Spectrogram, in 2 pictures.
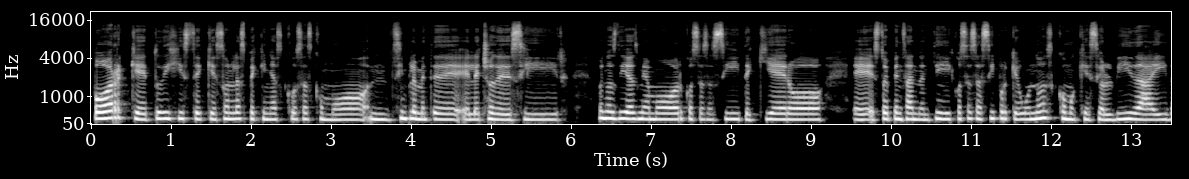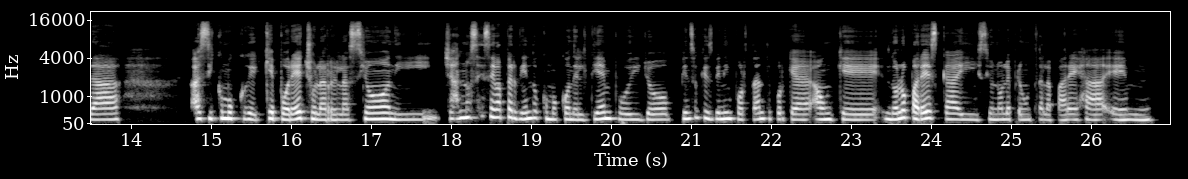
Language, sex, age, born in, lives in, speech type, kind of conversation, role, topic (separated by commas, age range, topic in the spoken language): Spanish, female, 30-34, United States, United States, conversation, unstructured, none, ¿Cómo se puede mantener viva la chispa en una relación de pareja?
